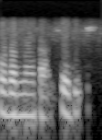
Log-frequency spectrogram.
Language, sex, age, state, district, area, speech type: Malayalam, female, 30-45, Kerala, Idukki, rural, conversation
